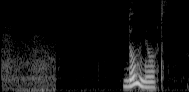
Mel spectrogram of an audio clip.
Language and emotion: Russian, sad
